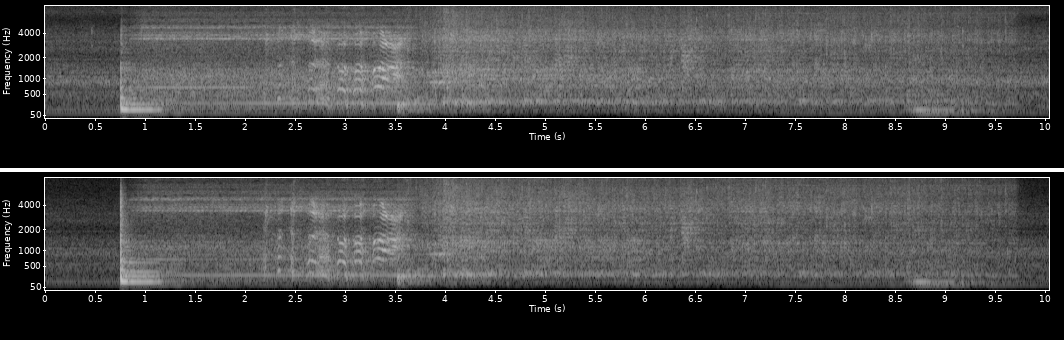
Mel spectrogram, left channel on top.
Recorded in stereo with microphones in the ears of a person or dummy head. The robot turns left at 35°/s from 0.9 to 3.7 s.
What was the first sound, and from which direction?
A snare drum, 65° right (ahead or behind).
